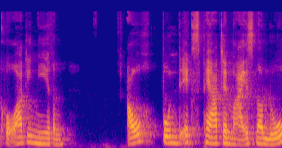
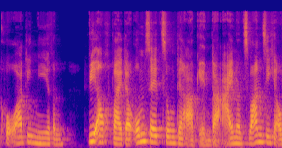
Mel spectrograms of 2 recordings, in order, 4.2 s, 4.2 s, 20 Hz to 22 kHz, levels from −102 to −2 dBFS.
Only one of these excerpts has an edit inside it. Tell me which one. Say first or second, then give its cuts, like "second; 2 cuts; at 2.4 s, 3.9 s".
second; 1 cut; at 1.3 s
